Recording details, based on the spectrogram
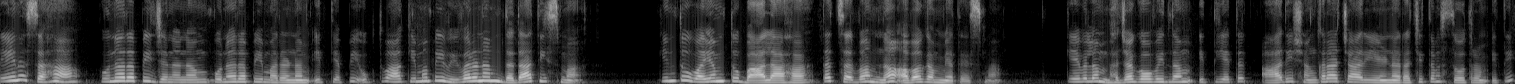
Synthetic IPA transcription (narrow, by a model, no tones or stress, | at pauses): t̪eːnɐsɐɦɐpunɐɾɐpid͡ʒɐnɐnɐmpunɐɾɐpimɐɾɐɳɐmit̪jɐpiukt̪ʋaːkimɐpiʋiʋɐɾɐɳɐmd̪ɐd̪aːt̪ismɐ̰ | kint̪uʋɐjɐmt̪ubaːlaːɦɐ̆t̪ɐt̪sɐɾʋɐmnɐʔɐʋɐɡɐmjɐt̪eːsmɐ̰ | keːʋɐlɐmbʱɐd͡ʒɐɡoːʋind̪ɐmit̪jeːt̪ɐt̪̚aːd̪iʃɐŋkɐɾaːt͡ʃaːɾjeːɳɐɾɐt͡ʃit̪ɐmst̪oːt̪ɾɐmit̪i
